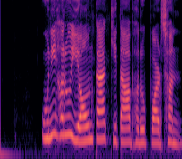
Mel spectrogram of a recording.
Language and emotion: Nepali, neutral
